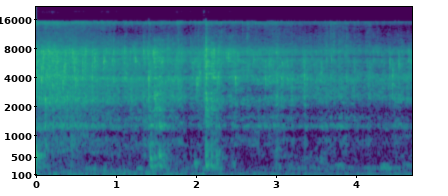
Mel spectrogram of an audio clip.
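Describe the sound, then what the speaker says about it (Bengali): Potatoes fry in oil in a black wok over a wood-fired stove, giving a steady, moderately quiet sizzle with a few faint clinks and scrapes and no voices. "আলুগুলো একটু ভেজে নিচ্ছি।"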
